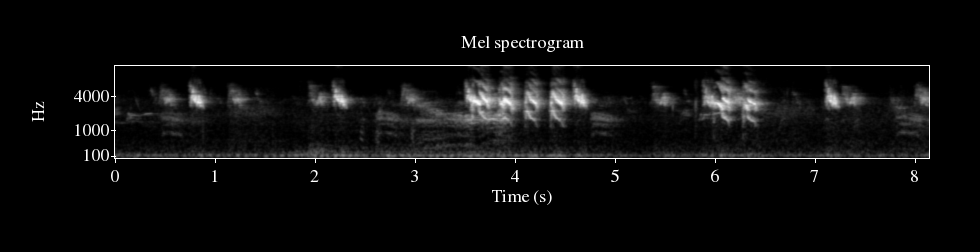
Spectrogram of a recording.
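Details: Indian ringneck parakeet giving short, harsh, high-pitched squawking notes, singly and in rapid bursts of three to five, over a steady low hum.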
